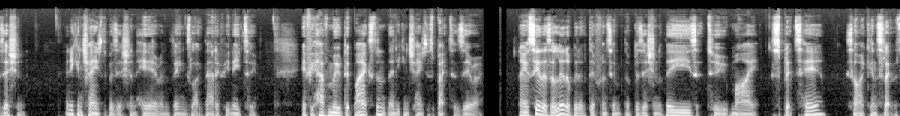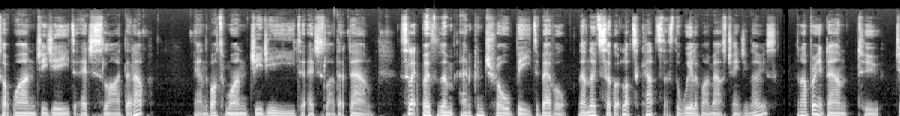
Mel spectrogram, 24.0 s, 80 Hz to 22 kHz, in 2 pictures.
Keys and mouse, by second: 1.4-2.8 drag, 3.2-5.1 drag, 11.2 click, 12.3 g, 12.4 g, 13.7 click, 14.5 click, 15.2 g, 15.4 g, 16.4 click, 17.0 click, 18.5 ctrl+b.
